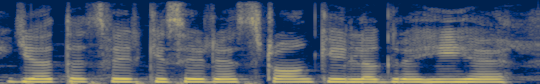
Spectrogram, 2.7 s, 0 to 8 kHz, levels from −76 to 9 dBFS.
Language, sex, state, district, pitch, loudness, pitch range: Hindi, female, Uttar Pradesh, Lucknow, 260 Hz, -12 LUFS, 250-265 Hz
